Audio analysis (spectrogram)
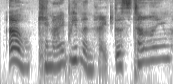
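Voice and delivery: put-on high, pleading child voice; hopeful. A narrator's reading. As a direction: ask it with hope. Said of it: "Remus asked hopefully".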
